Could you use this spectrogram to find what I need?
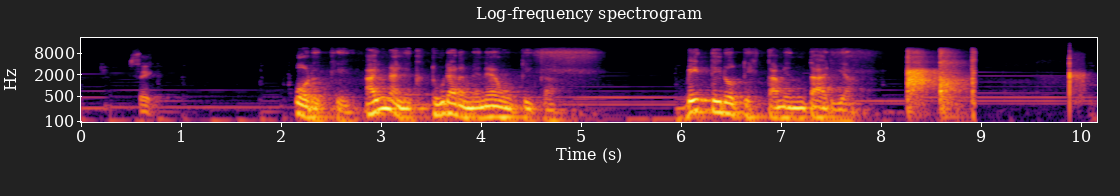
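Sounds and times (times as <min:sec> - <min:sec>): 
speech: 0:00.5 - 0:00.9, 0:02.1 - 0:05.0, 0:06.0 - 0:07.8
clapping: 0:08.2 - 0:09.0, 0:09.8 - 0:10.1.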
